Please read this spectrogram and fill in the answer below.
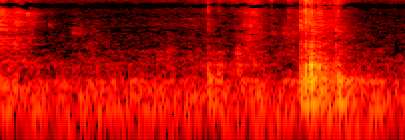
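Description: Faint kitchen room tone with a single brief, soft knock about one and a half seconds in, from vegetables being handled between a plastic cutting board and a stainless steel stockpot.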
